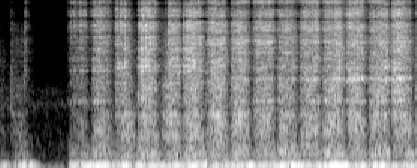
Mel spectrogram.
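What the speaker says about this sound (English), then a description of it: "starting to grind on the stone." A knife edge grinds against the stone of a Sharpworx utility sharpener. After a brief pause a steady, close rasping begins, pulsing as the blade is worked back and forth.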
